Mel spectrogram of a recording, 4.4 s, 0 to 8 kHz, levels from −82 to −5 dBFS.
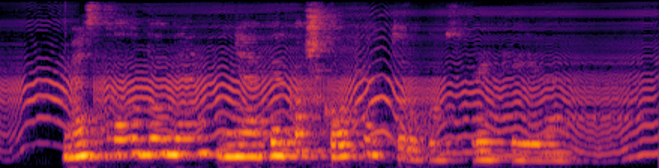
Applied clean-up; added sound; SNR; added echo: none; Screech; 10 dB; reverberation time 0.6 s.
